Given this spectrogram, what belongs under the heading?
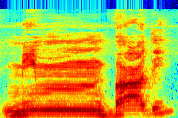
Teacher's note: نون کو نہیں پڑھا ہم نے, اس کی جگہ پر جو میم ہے اس کو پڑھا ہے. میم بعدی, جب پڑھتے ہیں نا تو ہونٹ بڑی نرمی کے ساتھ ملیں گے.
